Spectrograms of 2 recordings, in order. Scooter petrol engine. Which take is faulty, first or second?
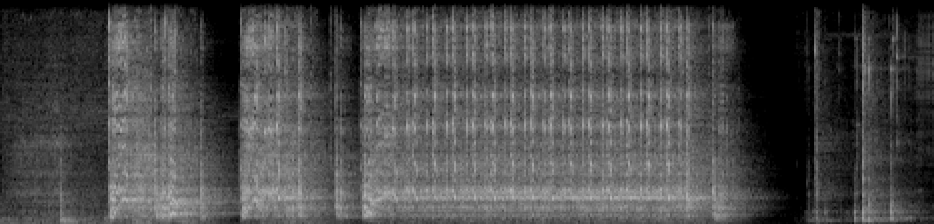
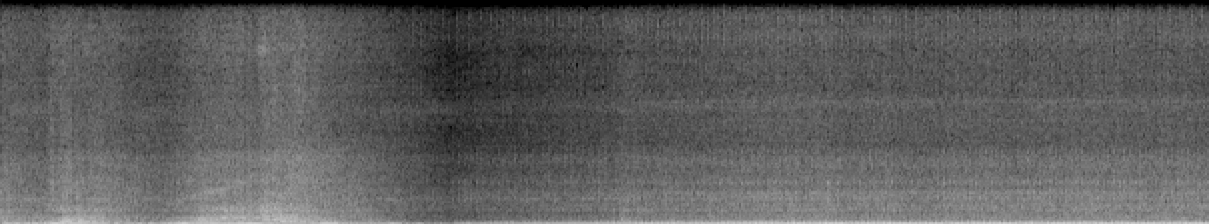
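first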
